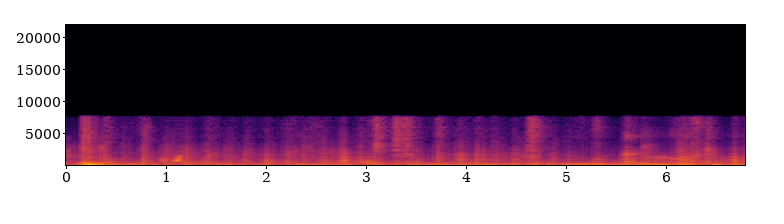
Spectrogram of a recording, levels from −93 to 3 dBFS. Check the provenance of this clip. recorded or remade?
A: remade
